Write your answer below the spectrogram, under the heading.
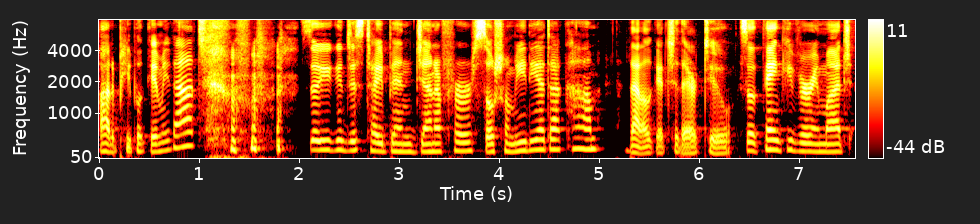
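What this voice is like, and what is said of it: Wisconsin accent. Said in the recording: “my Wisconsin accent”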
